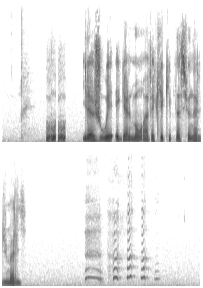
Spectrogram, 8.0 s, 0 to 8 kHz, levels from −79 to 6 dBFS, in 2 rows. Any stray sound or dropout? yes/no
yes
